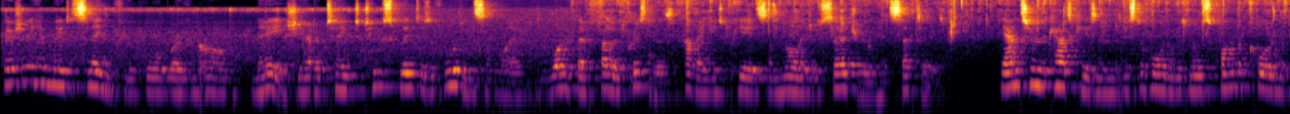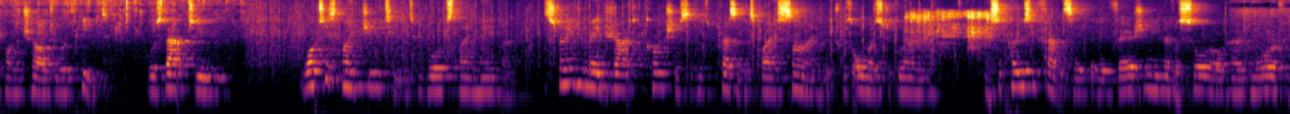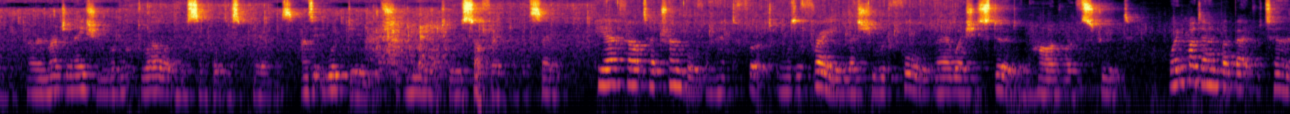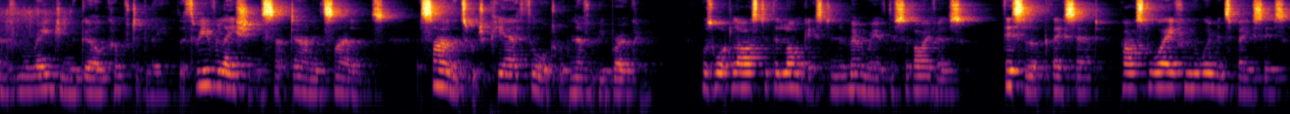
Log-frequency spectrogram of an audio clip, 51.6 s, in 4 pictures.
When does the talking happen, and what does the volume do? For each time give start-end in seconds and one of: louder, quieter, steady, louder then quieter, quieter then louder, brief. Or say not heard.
0.0-15.1 steady
15.9-51.5 steady.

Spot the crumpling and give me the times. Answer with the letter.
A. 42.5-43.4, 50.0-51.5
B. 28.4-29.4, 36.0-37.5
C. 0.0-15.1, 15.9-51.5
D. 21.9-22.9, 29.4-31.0
D.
